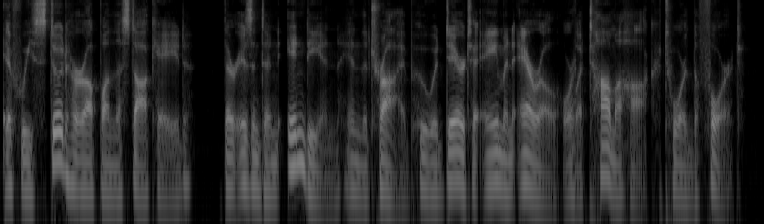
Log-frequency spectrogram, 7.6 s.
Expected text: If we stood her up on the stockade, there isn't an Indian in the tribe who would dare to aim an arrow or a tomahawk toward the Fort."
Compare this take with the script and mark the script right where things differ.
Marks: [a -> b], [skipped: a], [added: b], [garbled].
If we stood her up on the stockade, there isn't an Indian in the tribe who would dare to aim an arrow or a tomahawk toward the Fort."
